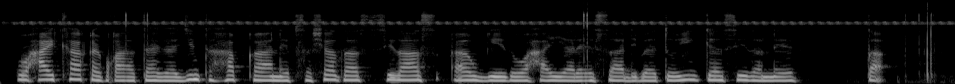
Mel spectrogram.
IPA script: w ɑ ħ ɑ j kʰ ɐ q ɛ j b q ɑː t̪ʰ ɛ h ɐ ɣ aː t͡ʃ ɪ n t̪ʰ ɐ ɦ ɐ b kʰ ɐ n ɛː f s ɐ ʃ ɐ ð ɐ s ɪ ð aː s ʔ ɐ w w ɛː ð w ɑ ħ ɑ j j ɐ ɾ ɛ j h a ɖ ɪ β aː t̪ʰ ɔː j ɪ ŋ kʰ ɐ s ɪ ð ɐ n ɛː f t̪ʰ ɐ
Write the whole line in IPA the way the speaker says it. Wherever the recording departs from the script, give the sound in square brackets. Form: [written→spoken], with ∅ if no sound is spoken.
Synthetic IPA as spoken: w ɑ ħ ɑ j kʰ ɐ q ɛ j b q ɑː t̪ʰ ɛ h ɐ ɣ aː t͡ʃ ɪ n t̪ʰ ɐ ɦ ɐ b kʰ ɐ n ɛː f s ɐ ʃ ɐ ð ɐ s ɪ ð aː s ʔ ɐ w [w→ɣ] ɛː ð w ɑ ħ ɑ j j ɐ ɾ ɛ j [h→s] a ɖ ɪ β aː t̪ʰ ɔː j ɪ ŋ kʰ ɐ s ɪ ð ɐ n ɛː f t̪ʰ ɐ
